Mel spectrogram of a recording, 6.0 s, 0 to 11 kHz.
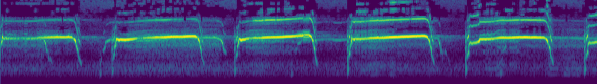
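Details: White-tailed eagles feeding on fish at their nest in Latvia, 16 July 2020. Insistent series of drawn, piping squeals about a second long, slightly rising, each ending with a sharp downward slur.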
